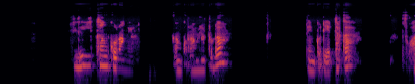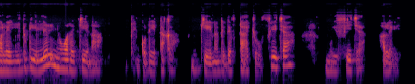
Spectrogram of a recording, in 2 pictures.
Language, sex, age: Wolof, female, 36-49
